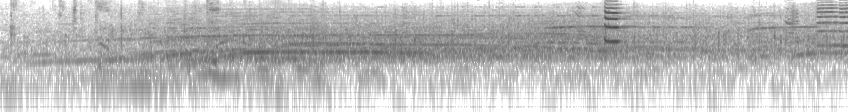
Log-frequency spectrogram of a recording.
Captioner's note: audience cheering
